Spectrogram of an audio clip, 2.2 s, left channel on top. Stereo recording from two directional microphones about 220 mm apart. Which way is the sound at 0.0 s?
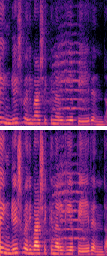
Centre (ahead or behind).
